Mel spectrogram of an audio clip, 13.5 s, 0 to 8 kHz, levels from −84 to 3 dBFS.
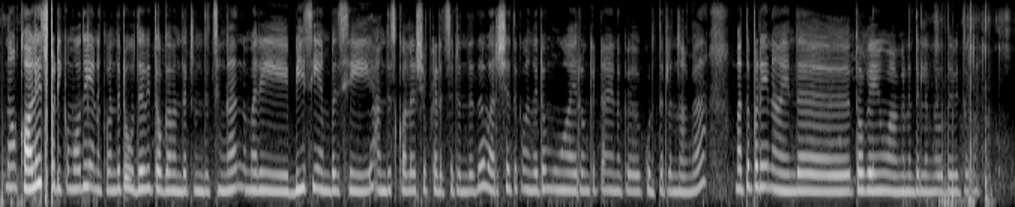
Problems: background sounds at intervals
